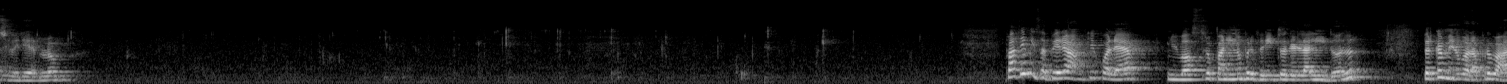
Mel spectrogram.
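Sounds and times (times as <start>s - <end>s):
person chewing with wet mouth clicks: 0.7s - 9.6s.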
